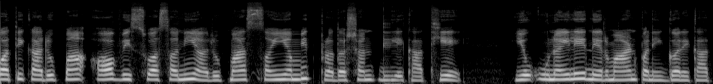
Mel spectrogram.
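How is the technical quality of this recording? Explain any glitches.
The speech is interrupted twice by a burst of packet loss, at 2.95 to 3.04 s and 3.85 to 3.94 s. Each time, the sound stalls into a brief, fading smear of whatever came just before, for about 54 ms and then 60 ms, before the speech picks up again with about 60 ms of material gone. Several consecutive packets were dropped, so the receiver stretched and faded the last audio to fill the gap and then skipped ahead.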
